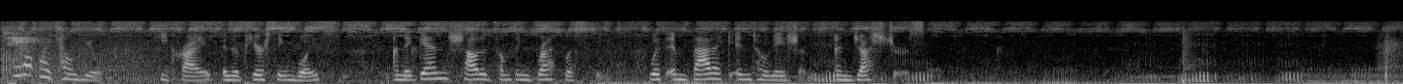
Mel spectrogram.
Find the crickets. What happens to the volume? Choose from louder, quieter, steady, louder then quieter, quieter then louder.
quieter.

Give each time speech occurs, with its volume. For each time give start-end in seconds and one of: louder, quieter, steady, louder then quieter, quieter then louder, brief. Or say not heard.
0.0-9.2 steady.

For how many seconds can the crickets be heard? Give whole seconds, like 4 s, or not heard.
14 s.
